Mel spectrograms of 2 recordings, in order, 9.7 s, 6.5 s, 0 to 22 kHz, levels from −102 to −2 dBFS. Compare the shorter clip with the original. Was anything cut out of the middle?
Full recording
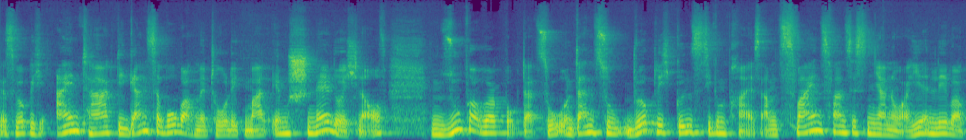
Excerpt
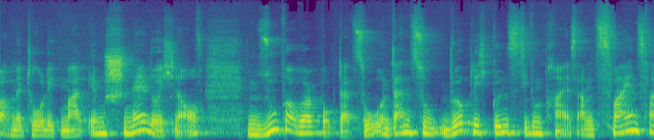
no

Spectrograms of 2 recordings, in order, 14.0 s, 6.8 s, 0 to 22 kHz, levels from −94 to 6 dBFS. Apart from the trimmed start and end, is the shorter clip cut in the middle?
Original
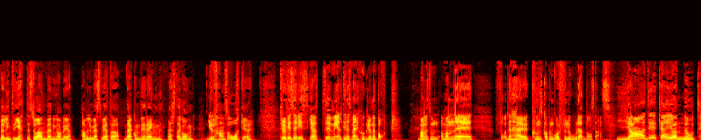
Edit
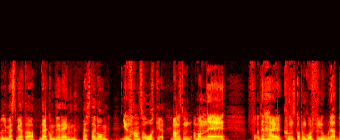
yes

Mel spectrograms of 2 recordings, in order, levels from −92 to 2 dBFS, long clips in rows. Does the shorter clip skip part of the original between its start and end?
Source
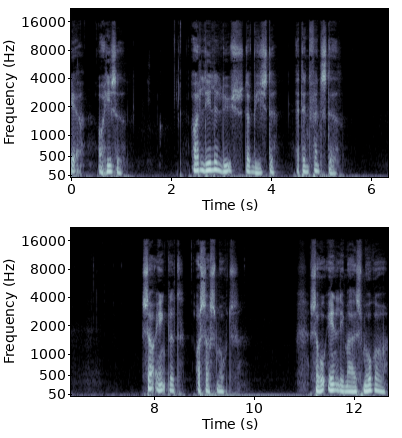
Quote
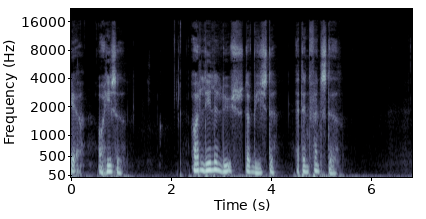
no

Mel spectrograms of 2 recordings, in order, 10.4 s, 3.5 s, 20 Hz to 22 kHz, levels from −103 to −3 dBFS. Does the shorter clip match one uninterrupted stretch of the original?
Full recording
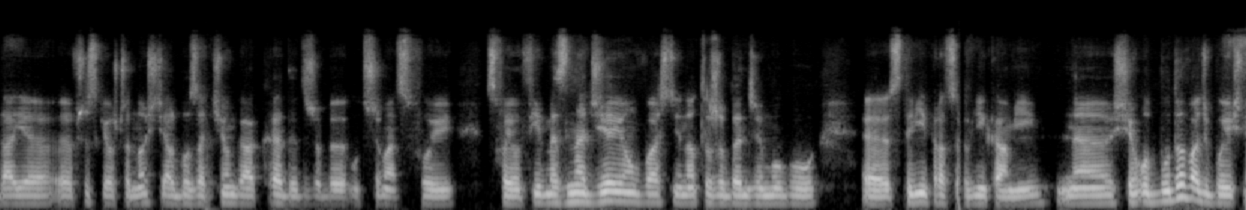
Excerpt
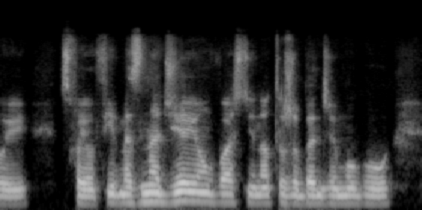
yes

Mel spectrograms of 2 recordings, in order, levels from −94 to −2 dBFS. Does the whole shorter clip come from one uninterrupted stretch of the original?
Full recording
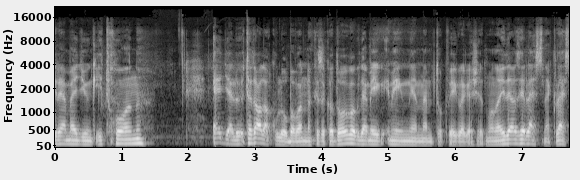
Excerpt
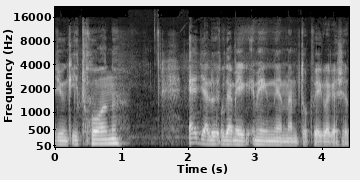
no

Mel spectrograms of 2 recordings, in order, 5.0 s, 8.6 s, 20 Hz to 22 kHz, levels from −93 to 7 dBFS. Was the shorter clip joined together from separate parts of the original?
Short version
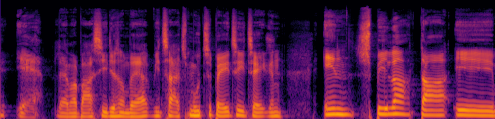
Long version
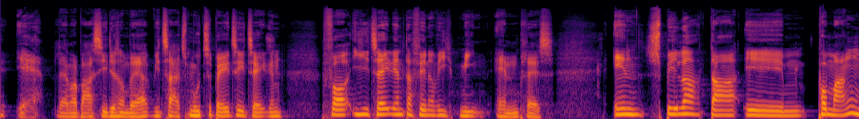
yes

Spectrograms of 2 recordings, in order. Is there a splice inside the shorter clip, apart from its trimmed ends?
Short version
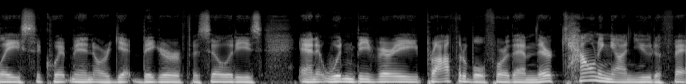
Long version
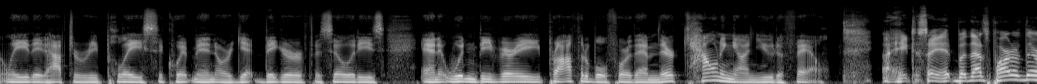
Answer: no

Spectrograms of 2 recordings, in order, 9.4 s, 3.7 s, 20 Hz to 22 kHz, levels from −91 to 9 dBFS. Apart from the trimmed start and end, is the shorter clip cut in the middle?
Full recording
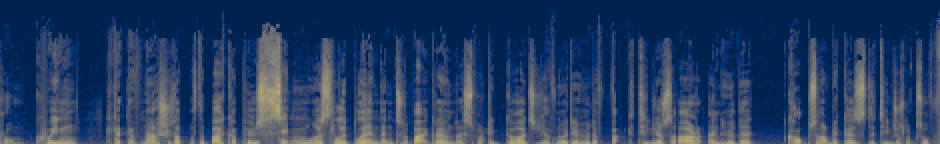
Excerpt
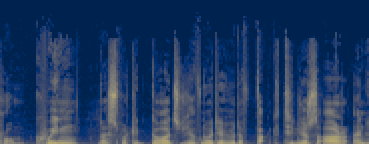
yes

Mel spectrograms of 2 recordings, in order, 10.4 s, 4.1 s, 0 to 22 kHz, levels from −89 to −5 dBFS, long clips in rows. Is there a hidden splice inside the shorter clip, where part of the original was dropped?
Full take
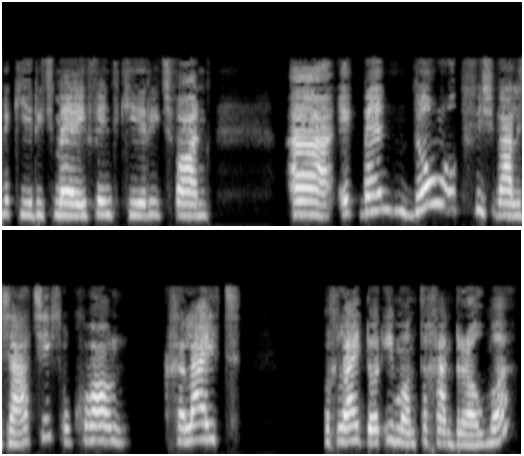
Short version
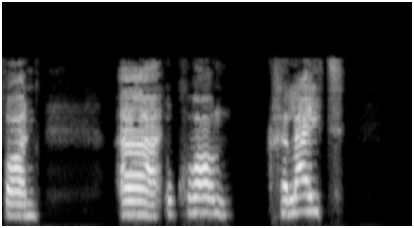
yes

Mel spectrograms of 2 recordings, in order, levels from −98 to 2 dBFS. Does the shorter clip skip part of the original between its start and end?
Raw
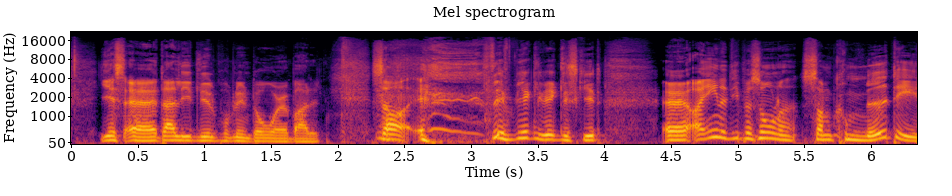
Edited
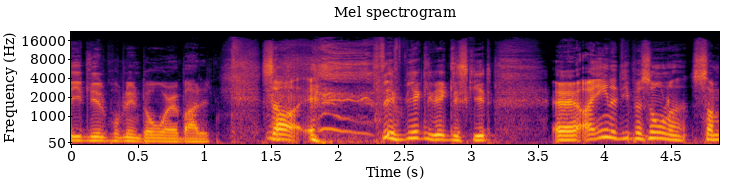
no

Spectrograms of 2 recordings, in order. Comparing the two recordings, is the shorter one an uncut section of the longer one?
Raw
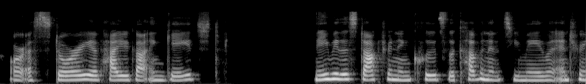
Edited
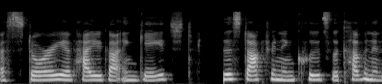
no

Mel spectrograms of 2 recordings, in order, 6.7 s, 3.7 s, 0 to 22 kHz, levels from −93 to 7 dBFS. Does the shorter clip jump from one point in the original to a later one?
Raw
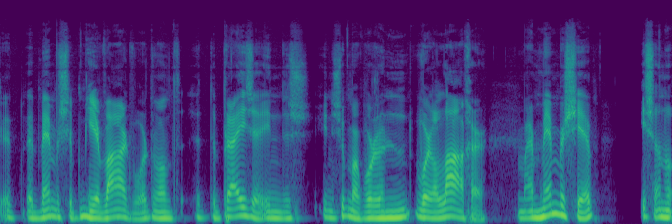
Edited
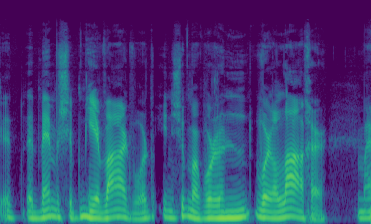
yes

